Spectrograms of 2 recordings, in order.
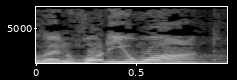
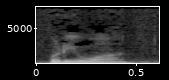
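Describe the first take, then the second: First: The question is said in a defiant tone. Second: The question is said in a defeated tone. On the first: The speaker is resisting and challenging God. The speaker calls it wrong. "But we always say it with defiance" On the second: The speaker has surrendered to God's will. The speaker calls it right. "When you say it with defeat, then you've arrived"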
